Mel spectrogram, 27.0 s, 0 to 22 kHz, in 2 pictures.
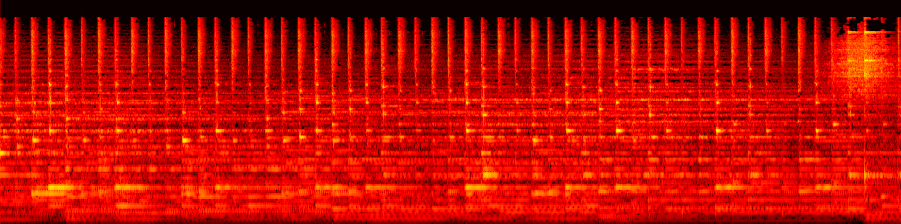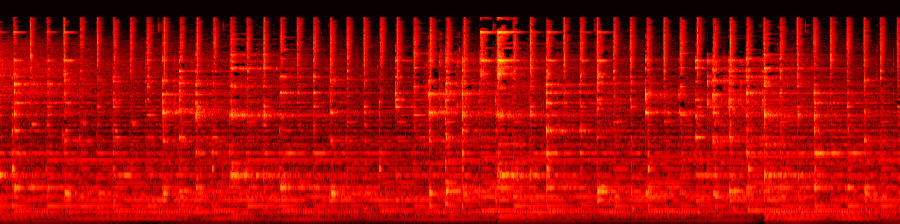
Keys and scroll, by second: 23.9-24.9 typing.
